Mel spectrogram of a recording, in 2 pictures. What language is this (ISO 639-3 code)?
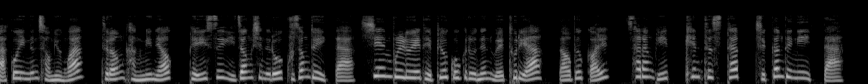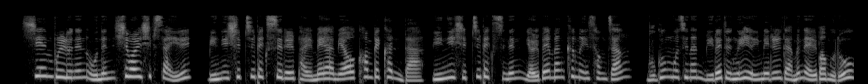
kor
